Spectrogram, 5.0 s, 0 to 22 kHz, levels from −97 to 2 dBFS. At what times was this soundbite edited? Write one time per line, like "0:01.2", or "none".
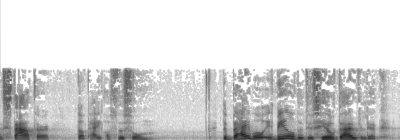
0:01.3
0:02.7
0:03.4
